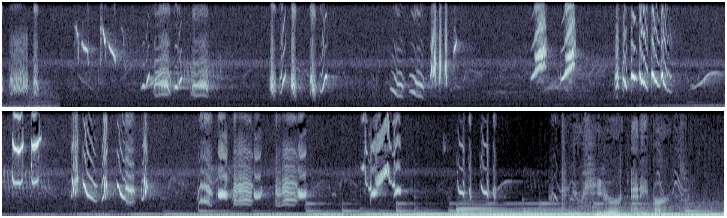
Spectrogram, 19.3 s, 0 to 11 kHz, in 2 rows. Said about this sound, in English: Listen to this guy, the brown thrasher. He has more than 1,000 song types and can even do covers of other bird songs.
